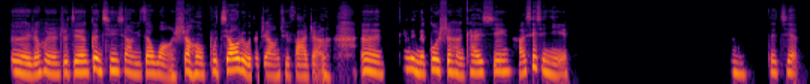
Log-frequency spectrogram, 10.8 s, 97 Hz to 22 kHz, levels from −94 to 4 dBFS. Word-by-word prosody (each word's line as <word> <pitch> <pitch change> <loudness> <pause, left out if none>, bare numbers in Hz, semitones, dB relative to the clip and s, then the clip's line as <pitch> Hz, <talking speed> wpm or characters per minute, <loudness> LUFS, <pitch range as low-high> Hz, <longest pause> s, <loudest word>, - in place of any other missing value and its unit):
对， 200 -4 +2
人 185 +2 0
和 220 - -4
人 190 -2 -1
之 205 +2 -3
间 210 +1 +2
更 260 +1 +6
倾 235 +1 0
向 220 -4 -4
于 185 - -7
在 200 +2 +1
网 185 -4 -2
上 195 -2 0
不 225 - -1
交 245 +4 +8
流 230 -8 +6
地 175 0 -11
这 190 - -5
样 170 -1 -4
去 180 +1 -9
发 170 -1 -4
展。 165 0 -7 0.4
嗯， 220 -4 +1 0.2
听 265 -2 -6
你 250 -4 +5
的 200 - +1
故 245 +3 +5
事 225 0 0
很 195 -4 -3
开 210 +1 0
心， 225 +1 -3
好， 195 - -2
谢 295 +7 0
谢 260 -4 -3
你。 195 -5 -4 2.1
嗯， 195 -3 -7 0.3
再 215 -1 -5
见。 210 +1 -5
210 Hz, 210 characters per minute, -25 LUFS, 190-225 Hz, 2.1 s, 交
